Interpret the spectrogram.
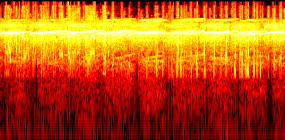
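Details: Swiftlet lure calling. Rapid, dense chirping and clicking pulses repeat over a sustained high-pitched whine, forming a thick, restless twitter throughout.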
